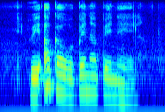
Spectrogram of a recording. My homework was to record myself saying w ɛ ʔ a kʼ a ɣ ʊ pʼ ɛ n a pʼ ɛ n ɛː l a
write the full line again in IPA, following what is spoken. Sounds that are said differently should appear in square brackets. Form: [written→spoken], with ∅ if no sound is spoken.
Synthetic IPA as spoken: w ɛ ʔ a kʼ a ɣ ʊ pʼ ɛ n a pʼ ɛ n ɛː l a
